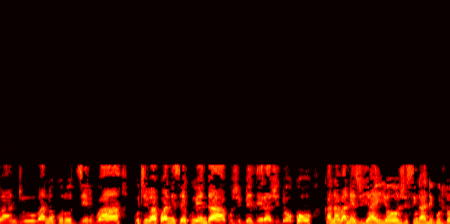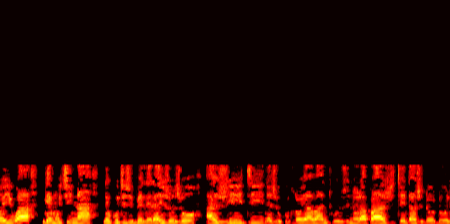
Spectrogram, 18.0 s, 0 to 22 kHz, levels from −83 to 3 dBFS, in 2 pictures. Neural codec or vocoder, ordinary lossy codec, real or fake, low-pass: none; MP3, 24 kbps; real; 7.2 kHz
